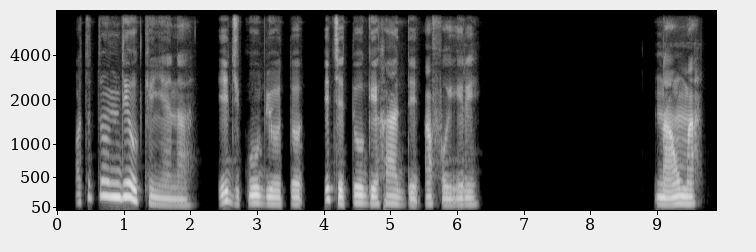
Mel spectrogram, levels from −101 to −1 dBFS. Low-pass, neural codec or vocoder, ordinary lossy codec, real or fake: 7.2 kHz; none; none; real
